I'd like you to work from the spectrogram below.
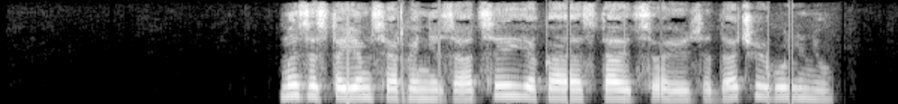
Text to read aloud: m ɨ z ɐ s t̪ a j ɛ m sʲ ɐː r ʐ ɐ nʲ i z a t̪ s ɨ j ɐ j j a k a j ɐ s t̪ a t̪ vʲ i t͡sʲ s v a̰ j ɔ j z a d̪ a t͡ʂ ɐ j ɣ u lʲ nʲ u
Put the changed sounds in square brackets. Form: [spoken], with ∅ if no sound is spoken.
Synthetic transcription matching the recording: m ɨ z ɐ s t̪ a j ɛ m sʲ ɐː r [ɣ] ɐ nʲ i z a t̪ s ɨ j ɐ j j a k a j ɐ s t̪ a [∅] vʲ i t͡sʲ s v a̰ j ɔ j z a d̪ a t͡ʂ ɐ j ɣ u lʲ nʲ u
